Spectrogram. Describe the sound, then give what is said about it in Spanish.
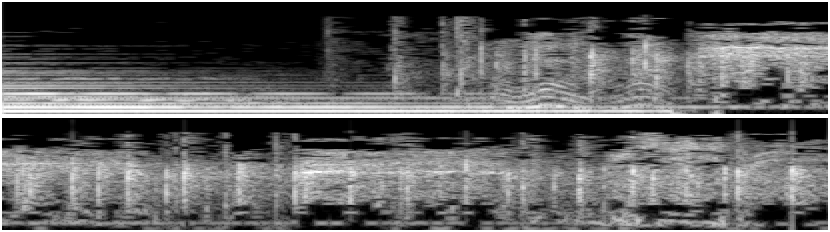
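A sustained musical chord rings out and fades, then an audience breaks into dense, loud applause with scattered cheers and whistles that continues steadily to the end. “Esa ovación es una continuidad de su interpretación, me parece.”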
